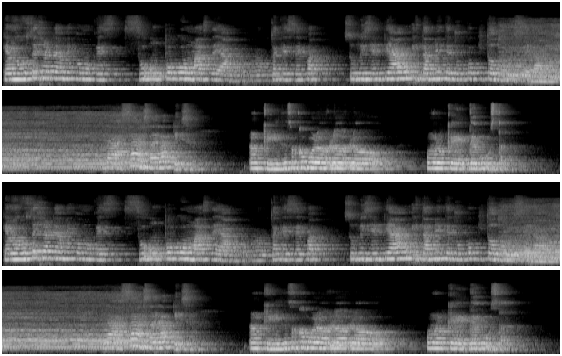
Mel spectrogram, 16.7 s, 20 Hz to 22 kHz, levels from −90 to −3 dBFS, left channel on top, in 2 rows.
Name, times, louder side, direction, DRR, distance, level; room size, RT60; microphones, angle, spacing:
voice 1, 0.0-1.5 2.0-4.7 5.1-8.3 9.8-11.3, equal, 5° right, -3 dB, 2.2 m, -29 dB
sound 1, 7.4-10.9, right 3 dB, 15° left, 3.5 m, -32 dB
voice 2, 12.1-14.0 14.7-15.9, left 2 dB, 45° left, 0 dB, 1.8 m, -24 dB
8.2 x 7.2 x 7.6 m, 1.1 s
head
